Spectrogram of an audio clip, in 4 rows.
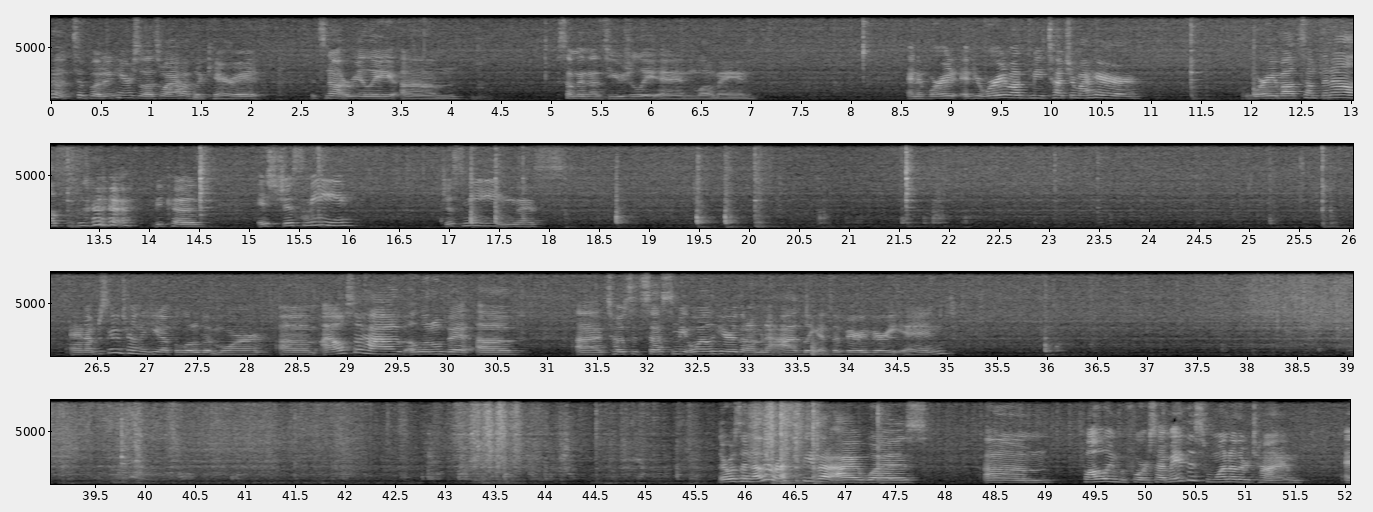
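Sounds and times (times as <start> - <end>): beef and onion sizzling in pan: 0.0 - 52.0
tongs scraping a pan: 18.6 - 26.0, 37.7 - 47.0
tongs clicking against pan: 21.5 - 23.6.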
